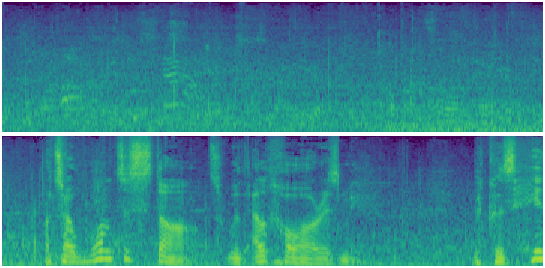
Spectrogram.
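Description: A crowd murmurs and chatters in a busy street.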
